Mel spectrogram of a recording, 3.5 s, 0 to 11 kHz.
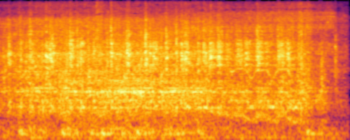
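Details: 1970 El Camino 396 four-speed, sitting 38 years, spark and compression confirmed, crank attempt: fast, uneven chugging about three beats a second with a few weak catches but no steady firing; cranks but won't start.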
